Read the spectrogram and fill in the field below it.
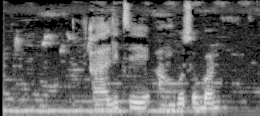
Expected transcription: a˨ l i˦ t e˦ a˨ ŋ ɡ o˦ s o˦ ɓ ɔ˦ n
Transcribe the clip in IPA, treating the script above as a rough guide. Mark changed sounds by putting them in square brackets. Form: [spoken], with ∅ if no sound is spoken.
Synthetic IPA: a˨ l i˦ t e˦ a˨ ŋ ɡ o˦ s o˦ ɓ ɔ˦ n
